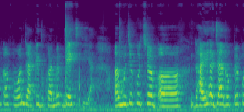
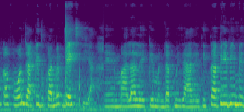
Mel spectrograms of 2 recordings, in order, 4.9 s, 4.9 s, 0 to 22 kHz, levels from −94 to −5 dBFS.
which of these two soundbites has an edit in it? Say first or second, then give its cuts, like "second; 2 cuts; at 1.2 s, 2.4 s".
second; 1 cut; at 2.1 s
